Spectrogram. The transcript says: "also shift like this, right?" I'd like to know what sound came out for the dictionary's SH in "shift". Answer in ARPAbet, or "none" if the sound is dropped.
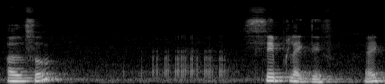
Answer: S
